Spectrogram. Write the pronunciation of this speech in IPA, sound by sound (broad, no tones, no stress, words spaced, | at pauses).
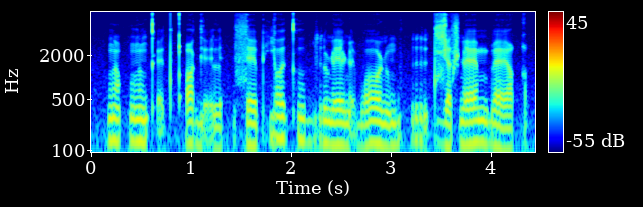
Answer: ũːqŋũkʼæ̰t qʼɔɡɛ̰l | sɛ pʰjɔə̯kʼubruɳ ɛːɳæ̰bɔːɳũb | rṵtʑas ɳæːmbæːq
